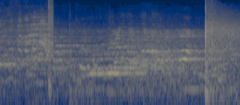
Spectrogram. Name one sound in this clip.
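A volleyball is struck hard with a loud smack in an echoing hall.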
